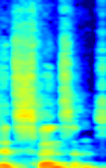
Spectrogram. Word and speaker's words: Svensson: Yeah, no, it's Svensson. So this sounds okay. Exactly what it looks like, but kind of a weird one.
